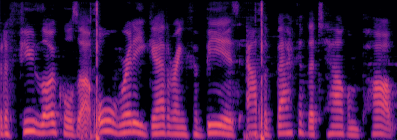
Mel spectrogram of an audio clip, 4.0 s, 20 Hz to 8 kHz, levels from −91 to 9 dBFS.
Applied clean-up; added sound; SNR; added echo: classical method Wiener filter.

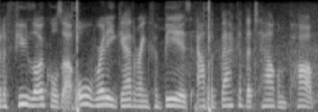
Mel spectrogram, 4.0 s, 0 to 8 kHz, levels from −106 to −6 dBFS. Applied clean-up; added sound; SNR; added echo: none; Scissors; 9 dB; none.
